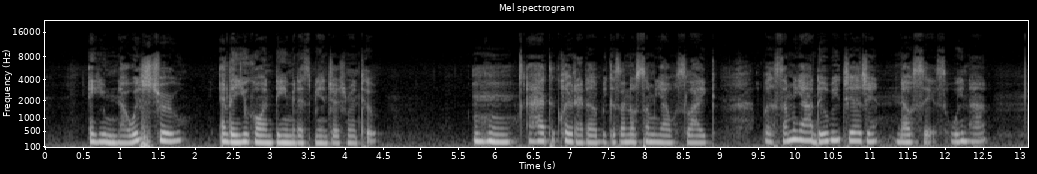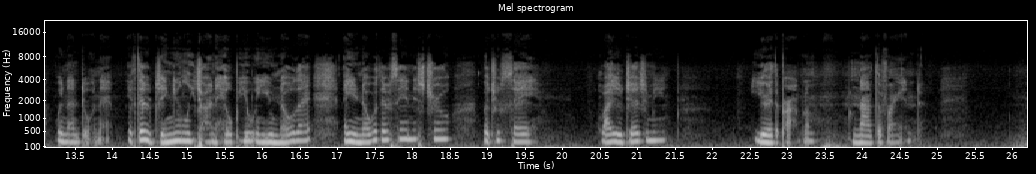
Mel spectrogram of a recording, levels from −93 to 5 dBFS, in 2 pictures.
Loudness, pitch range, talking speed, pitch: -28 LUFS, 195-225 Hz, 180 wpm, 210 Hz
